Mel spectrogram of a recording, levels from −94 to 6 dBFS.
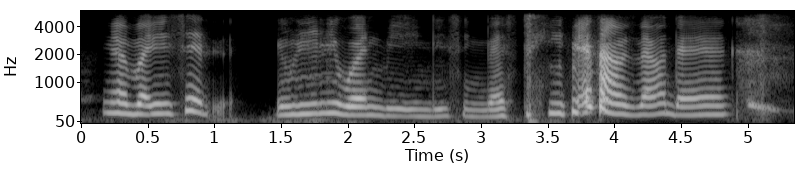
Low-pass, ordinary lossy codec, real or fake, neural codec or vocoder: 5.4 kHz; none; fake; codec, 32 kHz, 1.9 kbps, SNAC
